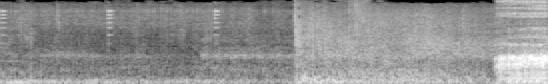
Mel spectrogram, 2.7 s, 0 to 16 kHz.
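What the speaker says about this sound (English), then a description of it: "Full explosion and fire effects look really cool." An XCOM 2 explosion with fire effects arrives in stages, a low rumbling bed that jumps louder in two abrupt steps, ending in a bright, roaring blast; no one speaks.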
